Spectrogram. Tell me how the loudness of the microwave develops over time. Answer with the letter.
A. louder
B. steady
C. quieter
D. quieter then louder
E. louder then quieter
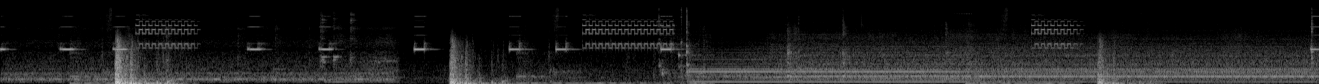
B.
